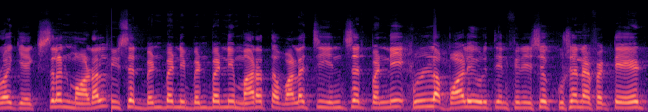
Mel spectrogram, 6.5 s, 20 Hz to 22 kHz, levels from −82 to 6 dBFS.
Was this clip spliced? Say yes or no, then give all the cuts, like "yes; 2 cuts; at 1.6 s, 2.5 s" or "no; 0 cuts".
yes; 1 cut; at 1.2 s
